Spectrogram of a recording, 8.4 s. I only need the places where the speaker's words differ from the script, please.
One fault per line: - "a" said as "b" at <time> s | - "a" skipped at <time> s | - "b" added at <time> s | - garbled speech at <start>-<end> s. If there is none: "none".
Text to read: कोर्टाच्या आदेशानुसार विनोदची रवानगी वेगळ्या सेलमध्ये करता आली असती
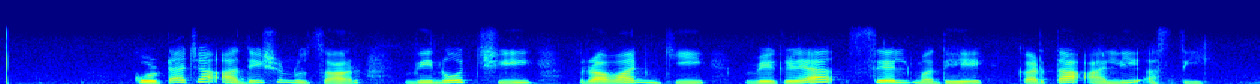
none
